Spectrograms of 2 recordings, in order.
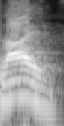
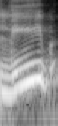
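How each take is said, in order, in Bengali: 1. স্বরধ্বনিটি লম্বা, 'eye'-এর মতো। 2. স্বরধ্বনিটি ছোট, 'it'-এর মতো। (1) "আর এটা হবে লাইভ" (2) "উচ্চারণের ক্ষেত্রে এটা হবে লিভ"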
